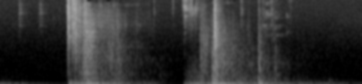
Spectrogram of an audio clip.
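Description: A game case opens with a heavy whoosh and thud.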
